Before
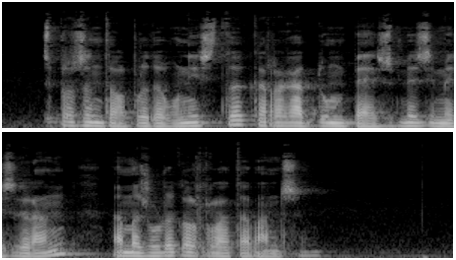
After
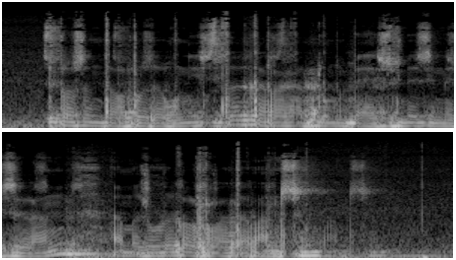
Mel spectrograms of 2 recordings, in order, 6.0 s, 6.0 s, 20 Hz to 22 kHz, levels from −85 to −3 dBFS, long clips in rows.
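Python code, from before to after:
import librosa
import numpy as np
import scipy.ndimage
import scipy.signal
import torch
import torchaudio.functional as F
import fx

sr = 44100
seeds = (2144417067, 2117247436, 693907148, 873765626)

y = fx.over_compress(x, sr, threshold_db=-40.0, ratio=-1.0)
y = y + 10.0 ** (-14.0 / 20.0) * np.pad(y, (int(458 * sr / 1000.0), 0))[:len(y)]
y = F.gain(torch.from_numpy(y), 7.0).numpy()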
